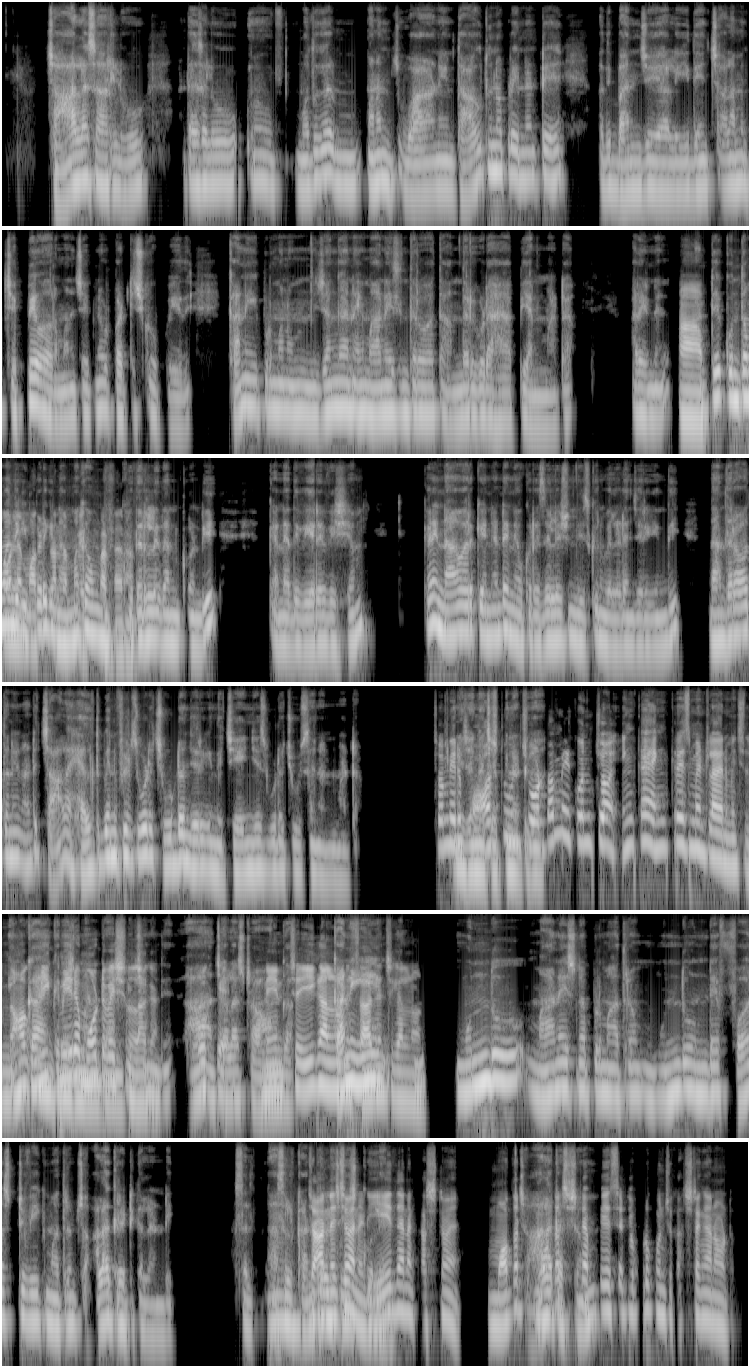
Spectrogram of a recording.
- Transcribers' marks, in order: "ముందుగా" said as "మదుగం"; tapping; in English: "హ్యాపీ"; chuckle; in English: "రిజల్యూషన్"; in English: "హెల్త్ బెనిఫిట్స్"; in English: "చేంజెస్"; other noise; in English: "సో"; in English: "పాజిటివ్‌ని"; in English: "ఎంకరేజ్మెంట్"; in English: "ఎంకరేజ్మెంట్"; in English: "మోటివేషన్"; in English: "స్ట్రాంగ్‌గా"; in English: "ఫస్ట్ వీక్"; in English: "క్రిటికల్"; in English: "కంట్రోల్"; in English: "స్టెప్"
- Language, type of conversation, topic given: Telugu, podcast, అలవాట్లను మార్చుకోవడానికి మీరు మొదట ఏం చేస్తారు?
